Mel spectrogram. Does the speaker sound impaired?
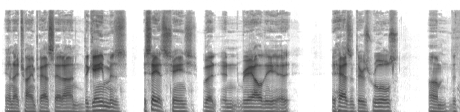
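Yes: Parkinson's disease; left hand clutching about eight years before diagnosis, diagnosed within 2 days via friend Peter Secchia, Grand Rapids; 4 years since diagnosis, tremor and hand clutching with anxiety, big and loud therapy via movement specialist; speech tough, speech therapy with ahs before going on air, big and loud voice training.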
